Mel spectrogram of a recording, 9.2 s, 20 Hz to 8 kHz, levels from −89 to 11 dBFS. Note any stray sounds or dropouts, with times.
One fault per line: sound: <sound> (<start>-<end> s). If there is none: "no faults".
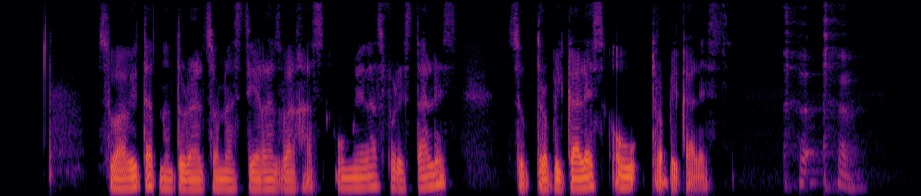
sound: cough (7.8-8.7 s)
